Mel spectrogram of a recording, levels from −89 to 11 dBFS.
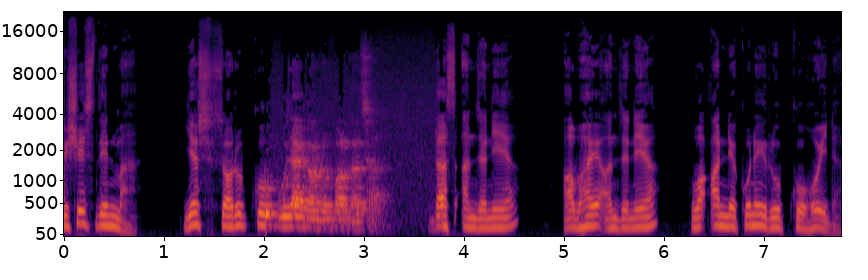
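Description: From 2.02 s to 3.78 s the speech turns roomy and hollow, with thinner bass: a switch to a distant microphone, likely because the close microphone dropped out. Level barely changes, but background noise about 30 dB down appears. A spectrogram shows hard edges and weaker lows.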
